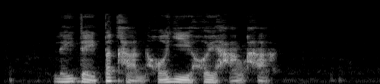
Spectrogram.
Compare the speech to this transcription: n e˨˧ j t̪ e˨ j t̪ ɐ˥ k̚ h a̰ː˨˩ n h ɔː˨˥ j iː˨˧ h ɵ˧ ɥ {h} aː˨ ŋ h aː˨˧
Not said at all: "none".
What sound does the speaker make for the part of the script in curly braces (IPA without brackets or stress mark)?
h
